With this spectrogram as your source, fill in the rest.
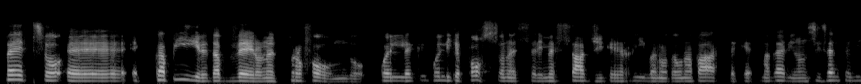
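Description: Throughout, Opus voice compression at what sounds like 12 kbps caps the band near 8 kHz and coarsens excitation, leaving speech muffled and hoarse.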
